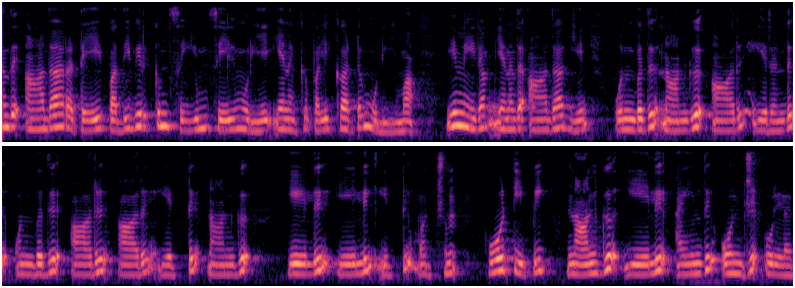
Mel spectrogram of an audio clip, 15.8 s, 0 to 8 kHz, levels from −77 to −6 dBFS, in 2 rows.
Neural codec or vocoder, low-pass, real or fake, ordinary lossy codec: none; 7.2 kHz; real; none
